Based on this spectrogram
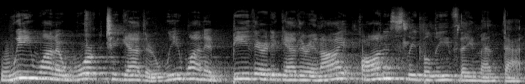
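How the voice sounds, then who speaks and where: Amid noticeable background noise and audible room echo, a woman with a fairly high pitch speaks at a moderate pace with hardly any pauses. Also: ordinary pitch variation. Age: 70s. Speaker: community member speaking at public meeting. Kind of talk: public comment at community meeting. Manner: animated.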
